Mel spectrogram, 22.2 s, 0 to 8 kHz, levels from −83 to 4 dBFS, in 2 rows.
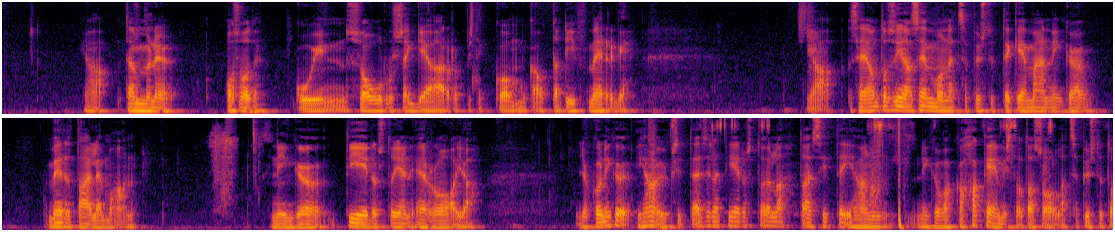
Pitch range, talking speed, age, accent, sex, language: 95-105 Hz, 90 wpm, 20-39, native, male, Finnish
